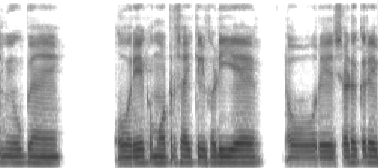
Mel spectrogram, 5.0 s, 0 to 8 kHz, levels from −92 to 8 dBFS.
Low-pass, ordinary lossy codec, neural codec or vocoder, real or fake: 7.2 kHz; none; autoencoder, 48 kHz, 128 numbers a frame, DAC-VAE, trained on Japanese speech; fake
